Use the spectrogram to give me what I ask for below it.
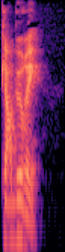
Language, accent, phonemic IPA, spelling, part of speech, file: French, France, /kaʁ.by.ʁe/, carburer, verb, LL-Q150 (fra)-carburer.wav
- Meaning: 1. to carburet 2. (of a motor) to run well 3. to run on, live on (to use a substance to work, to get on) 4. to introduce carbon into a metal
